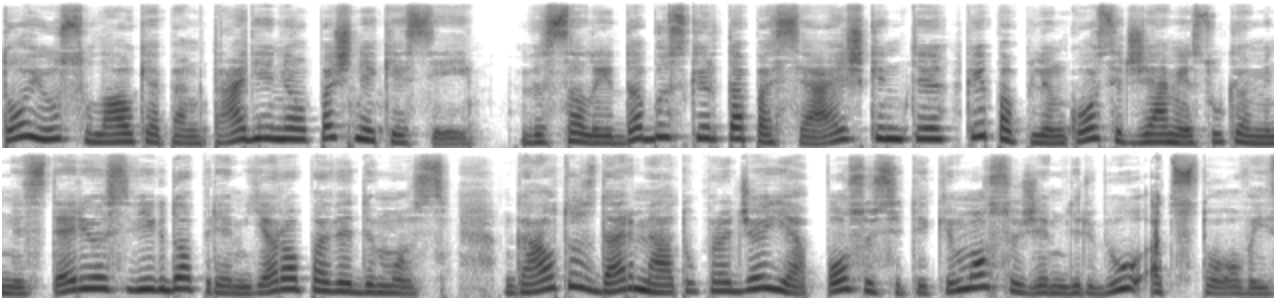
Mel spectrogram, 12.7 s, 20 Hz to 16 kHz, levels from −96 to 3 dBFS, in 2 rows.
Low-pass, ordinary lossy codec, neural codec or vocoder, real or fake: 14.4 kHz; AAC, 48 kbps; none; real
